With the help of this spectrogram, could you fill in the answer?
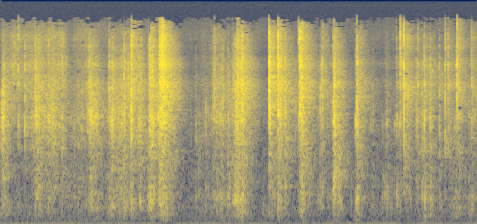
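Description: A single thin white parchment baking paper sheet is held in both hands, bent and rubbed between the fingertips. It makes soft, bright crinkling bursts that swell and fade in irregular clusters, with sharper crackles toward the end.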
